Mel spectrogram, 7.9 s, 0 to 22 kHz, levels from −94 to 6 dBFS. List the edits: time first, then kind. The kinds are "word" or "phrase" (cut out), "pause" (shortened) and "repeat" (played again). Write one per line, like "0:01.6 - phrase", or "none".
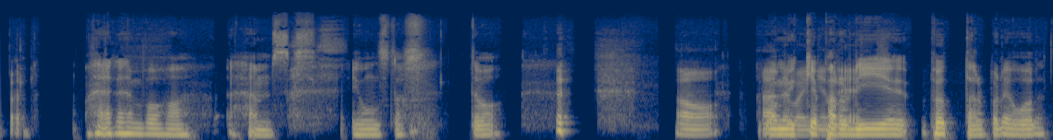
0:03.5 - phrase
